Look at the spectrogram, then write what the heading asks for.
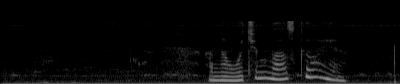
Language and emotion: Russian, positive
